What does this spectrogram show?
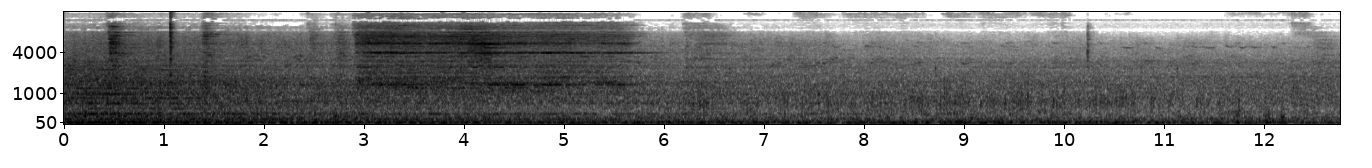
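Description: Westbound BNSF unit freight train rolling past with a heavy low rumble. A high wheel squeal is heard from about three to six seconds in, and the train fades away toward the end.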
